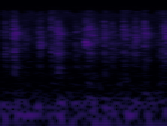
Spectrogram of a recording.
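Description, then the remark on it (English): Rapid, steady clicking of keys on a computer keyboard as someone types a search, a quick run of soft taps with no one speaking. “And you're like having to say what you're typing.”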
